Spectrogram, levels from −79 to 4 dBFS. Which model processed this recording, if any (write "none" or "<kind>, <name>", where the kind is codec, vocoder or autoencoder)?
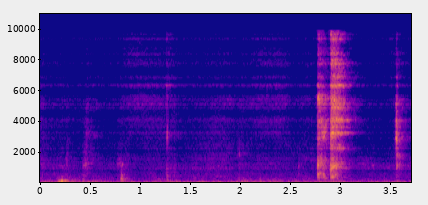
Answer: codec, SNAC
